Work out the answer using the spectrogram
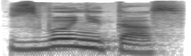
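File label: "звӧнитас", Komi, female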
